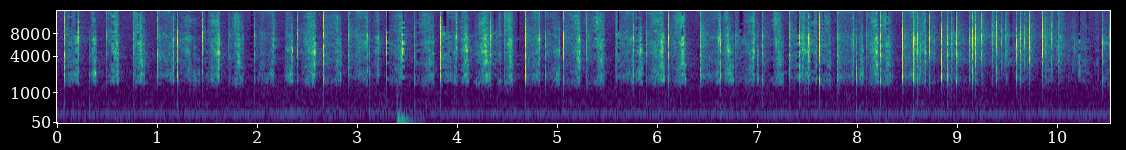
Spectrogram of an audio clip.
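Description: Long nails rapidly tap and scratch the body of a small cream Aveeno moisturizer bottle made of hollow plastic with a mint-colored cap. The result is a dense stream of sharp, bright, dry clicks and scratchy rasps, with a steady faint low hum underneath and a brief low thump near the middle.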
